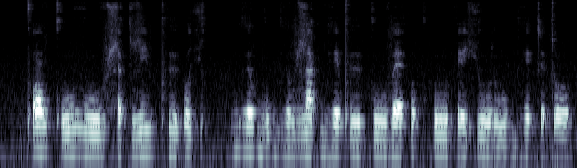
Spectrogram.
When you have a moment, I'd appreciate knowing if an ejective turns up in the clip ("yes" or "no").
yes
